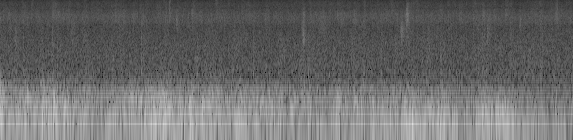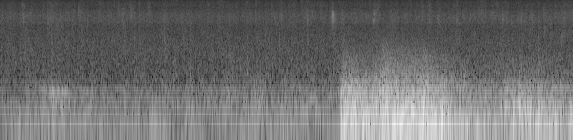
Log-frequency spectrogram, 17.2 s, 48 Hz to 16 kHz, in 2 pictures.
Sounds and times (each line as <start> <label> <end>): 13.6 Heavy-Thunder 17.1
